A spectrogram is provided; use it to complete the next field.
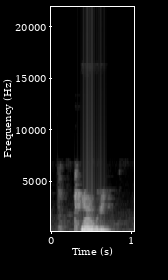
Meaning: A female given name from Ancient Greek
- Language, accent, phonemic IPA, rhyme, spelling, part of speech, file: English, Southern England, /ˈkləʊ.i/, -əʊi, Chloe, proper noun, LL-Q1860 (eng)-Chloe.wav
